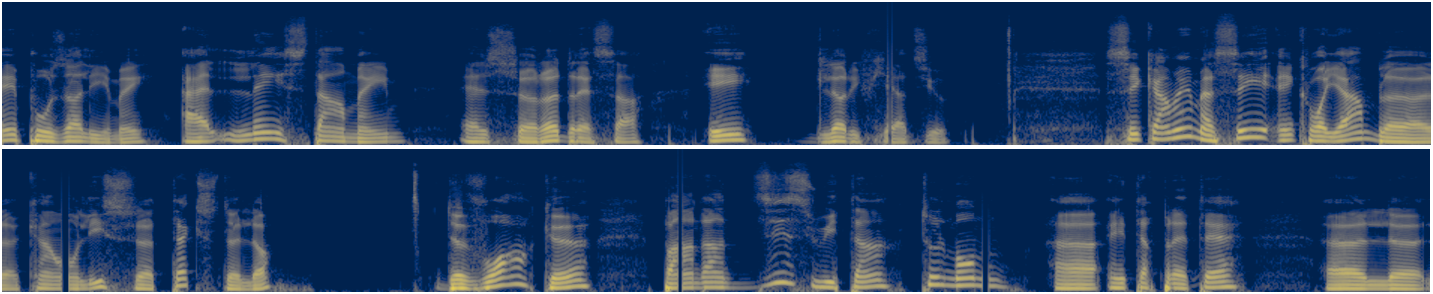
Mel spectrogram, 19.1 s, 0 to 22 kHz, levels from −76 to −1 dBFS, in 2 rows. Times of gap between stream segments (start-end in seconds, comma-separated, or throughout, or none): 1.91, 5.91-5.93, 9.93-9.98, 11.97-12.04, 14.03-14.07, 16.06-16.11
